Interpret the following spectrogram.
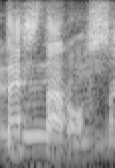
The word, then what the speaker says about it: Testarossa: You pronounce Testarossa, okay. Testarossa, it's good.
